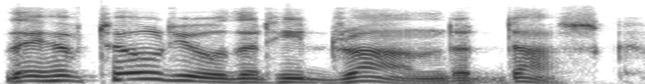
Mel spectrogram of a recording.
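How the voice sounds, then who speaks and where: A man voicing a brilliant, coolly ironic Victorian gentleman detective in an audiobook, precise and incisive. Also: mid-range voice, wildly swooping pitch, a little slow, no room sound, dull audio, pitched above the performer's own voice. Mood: dry irony.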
